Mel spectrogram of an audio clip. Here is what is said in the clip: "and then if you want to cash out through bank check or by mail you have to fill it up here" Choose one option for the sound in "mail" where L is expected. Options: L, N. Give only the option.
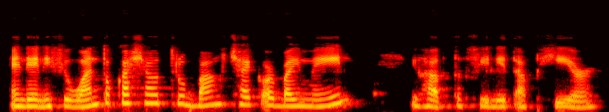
N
